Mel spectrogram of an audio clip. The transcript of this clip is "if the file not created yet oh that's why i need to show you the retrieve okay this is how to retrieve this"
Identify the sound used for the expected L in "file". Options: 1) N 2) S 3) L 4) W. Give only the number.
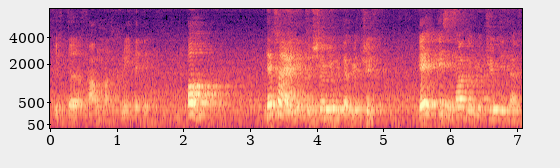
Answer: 1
